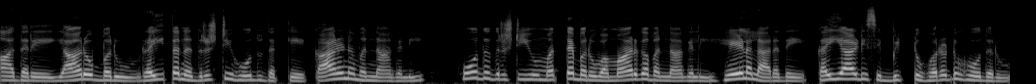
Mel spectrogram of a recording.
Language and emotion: Kannada, neutral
